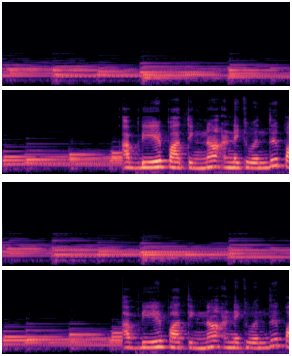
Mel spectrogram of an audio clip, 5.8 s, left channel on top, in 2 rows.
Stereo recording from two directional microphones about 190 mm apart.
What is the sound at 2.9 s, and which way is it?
Music, 10° left (ahead or behind).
